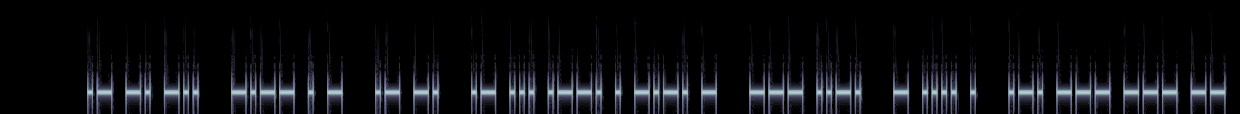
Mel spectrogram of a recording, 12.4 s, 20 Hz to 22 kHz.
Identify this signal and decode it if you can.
Morse code, heard as a keyed tone, about 25 wpm, 700 Hz. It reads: AND YET AN ASPECT OF THE ROOM
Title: Sentences from Top 1300 Words 25wpm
